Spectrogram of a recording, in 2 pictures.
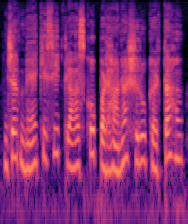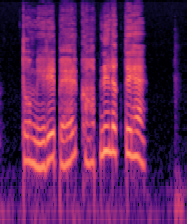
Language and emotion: Hindi, fearful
